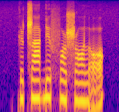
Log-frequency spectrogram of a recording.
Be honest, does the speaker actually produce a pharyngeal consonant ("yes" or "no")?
no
